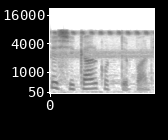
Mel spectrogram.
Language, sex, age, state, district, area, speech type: Bengali, female, 18-30, West Bengal, Dakshin Dinajpur, urban, spontaneous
